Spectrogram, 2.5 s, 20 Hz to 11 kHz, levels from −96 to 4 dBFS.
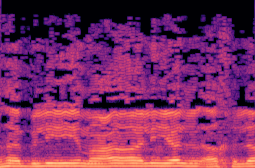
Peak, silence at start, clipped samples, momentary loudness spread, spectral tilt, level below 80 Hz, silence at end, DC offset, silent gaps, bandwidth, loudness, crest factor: -2 dBFS; 0 s; under 0.1%; 5 LU; -6 dB/octave; -62 dBFS; 0 s; under 0.1%; none; 10 kHz; -13 LUFS; 12 dB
